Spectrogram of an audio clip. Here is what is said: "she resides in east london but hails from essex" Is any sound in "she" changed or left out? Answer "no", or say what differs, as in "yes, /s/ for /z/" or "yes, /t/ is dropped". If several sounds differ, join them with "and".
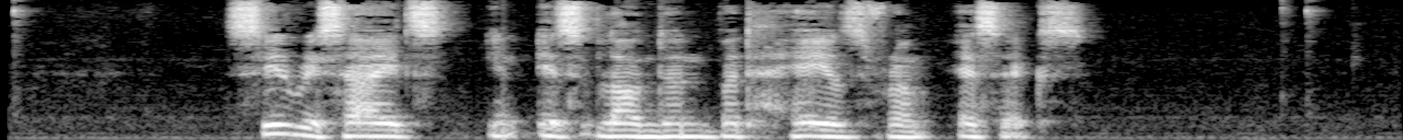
yes, /s/ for /ʃ/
